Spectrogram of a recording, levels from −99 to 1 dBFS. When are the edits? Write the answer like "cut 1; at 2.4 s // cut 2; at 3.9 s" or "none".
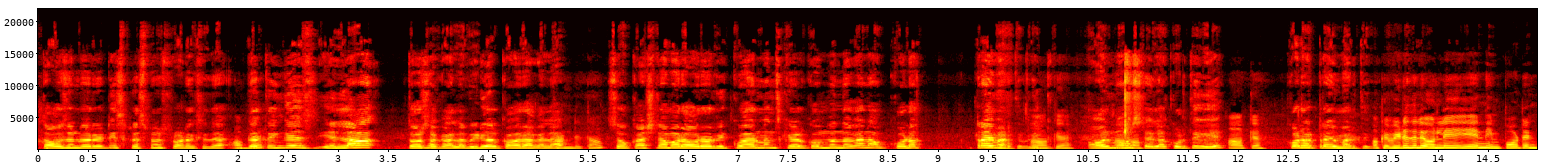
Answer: none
